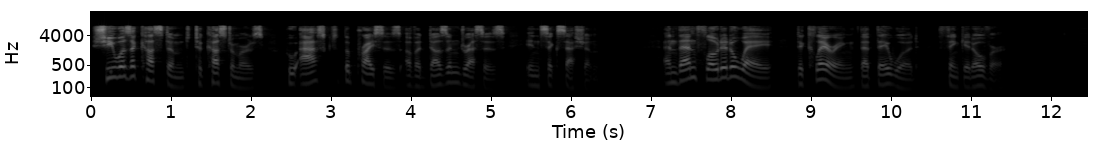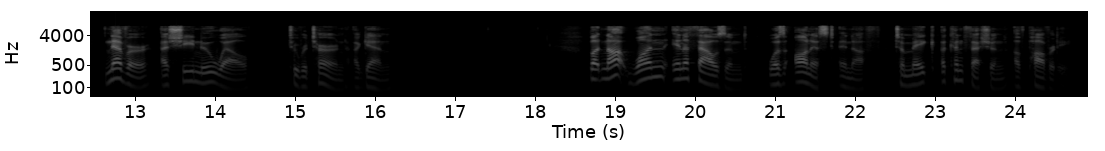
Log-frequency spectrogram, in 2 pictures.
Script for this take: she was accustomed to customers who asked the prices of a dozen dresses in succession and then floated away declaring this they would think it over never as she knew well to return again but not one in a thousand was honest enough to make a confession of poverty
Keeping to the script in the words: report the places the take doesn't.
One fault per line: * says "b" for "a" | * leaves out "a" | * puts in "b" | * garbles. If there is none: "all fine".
* says "that" for "this"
